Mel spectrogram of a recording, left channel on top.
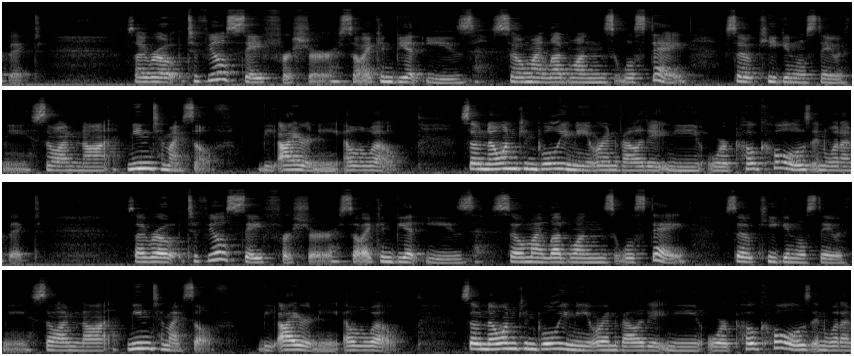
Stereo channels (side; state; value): both; normal; correlation 0.46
